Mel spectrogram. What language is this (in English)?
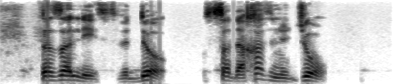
Kabyle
